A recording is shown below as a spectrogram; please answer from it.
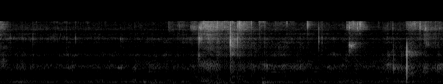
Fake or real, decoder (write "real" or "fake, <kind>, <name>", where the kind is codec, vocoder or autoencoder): fake, codec, SNAC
